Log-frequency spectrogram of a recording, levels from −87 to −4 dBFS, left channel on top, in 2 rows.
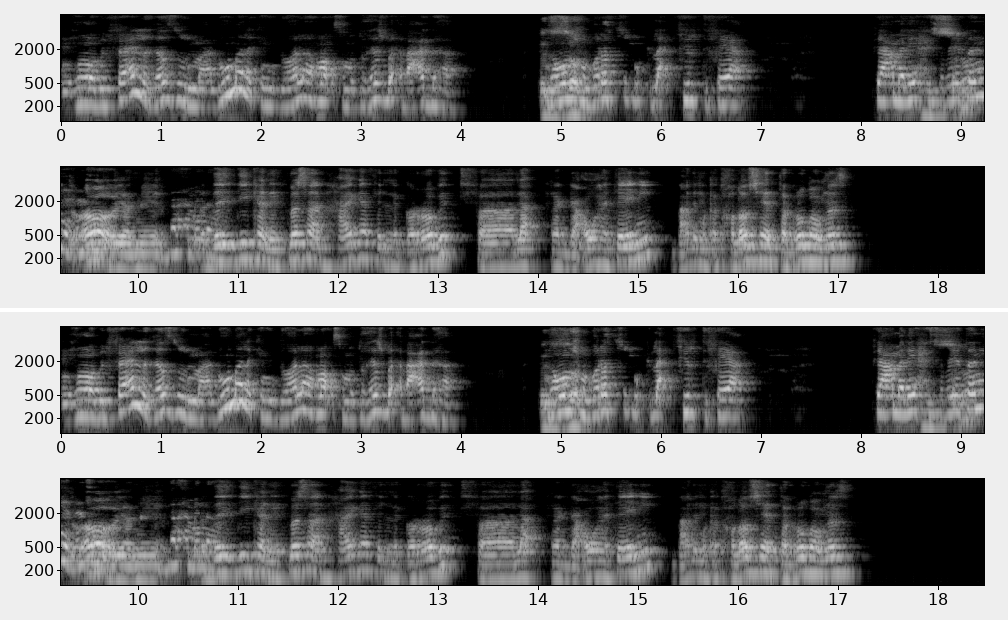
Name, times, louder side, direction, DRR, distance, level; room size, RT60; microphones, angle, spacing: voice 1, 0.0-3.9 4.8-6.9 8.2-9.8 10.2-10.8, right 2 dB, 70° right, 1.6 m, -29 dB
voice 2, 4.8-5.2 8.6-10.3 10.6-15.1 15.4-17.1, left 2 dB, 65° left, 1.3 m, -30 dB
9.3 x 3.8 x 4.7 m
head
